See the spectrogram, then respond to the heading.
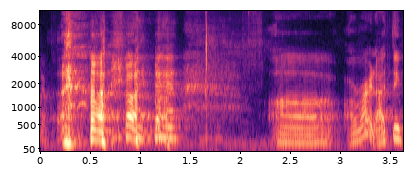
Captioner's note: chairman laughs; laughs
